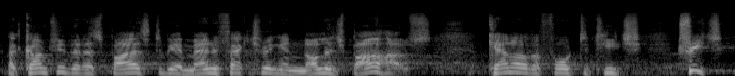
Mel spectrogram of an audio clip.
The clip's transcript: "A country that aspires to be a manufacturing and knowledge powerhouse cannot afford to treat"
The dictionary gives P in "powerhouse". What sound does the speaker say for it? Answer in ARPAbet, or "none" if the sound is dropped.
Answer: B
